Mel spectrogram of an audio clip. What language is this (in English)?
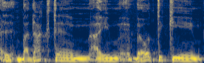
Hebrew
